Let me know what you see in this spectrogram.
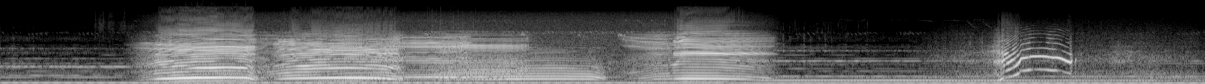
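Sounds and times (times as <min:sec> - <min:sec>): cow mooing: 0:01.3 - 0:07.8.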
